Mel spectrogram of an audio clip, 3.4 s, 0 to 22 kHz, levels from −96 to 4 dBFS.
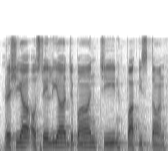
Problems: background sounds at intervals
